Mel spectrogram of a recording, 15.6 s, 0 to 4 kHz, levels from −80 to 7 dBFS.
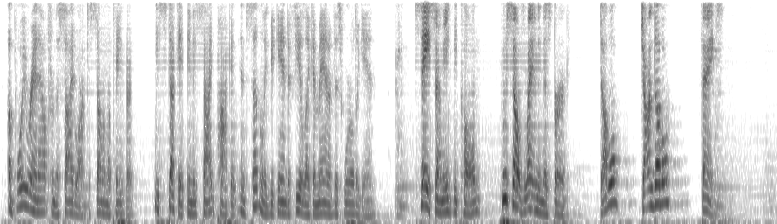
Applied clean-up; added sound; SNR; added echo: neural separator model SepFormer DNS4.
